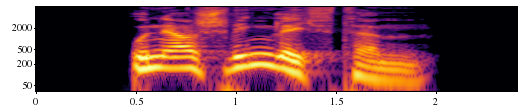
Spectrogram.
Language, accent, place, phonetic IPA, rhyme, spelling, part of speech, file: German, Germany, Berlin, [ʊnʔɛɐ̯ˈʃvɪŋlɪçstəm], -ɪŋlɪçstəm, unerschwinglichstem, adjective, De-unerschwinglichstem.ogg
- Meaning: strong dative masculine/neuter singular superlative degree of unerschwinglich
